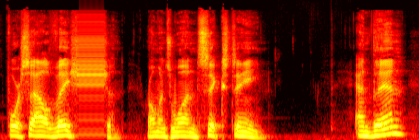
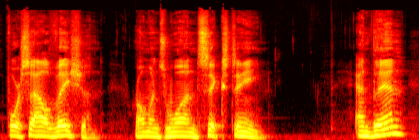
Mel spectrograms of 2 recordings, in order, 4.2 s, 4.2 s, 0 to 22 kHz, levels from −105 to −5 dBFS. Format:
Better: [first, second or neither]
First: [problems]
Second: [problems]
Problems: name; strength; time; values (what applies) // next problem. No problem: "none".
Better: second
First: audio freezing; at 1 s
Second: none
